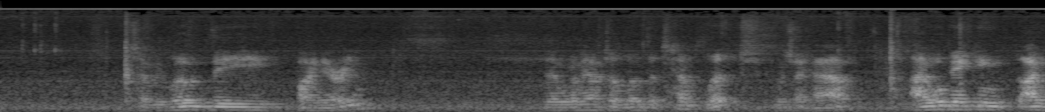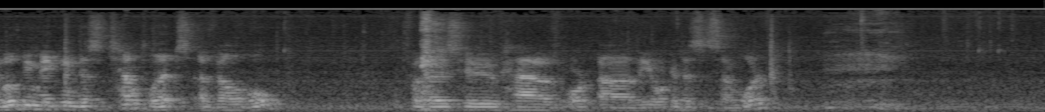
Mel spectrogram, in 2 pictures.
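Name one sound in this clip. A man speaks calmly to a group in a large room, heard from across the room.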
